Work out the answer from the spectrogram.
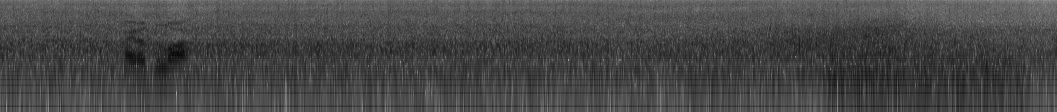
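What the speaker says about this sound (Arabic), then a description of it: "وهذه راه استمراريه لهذا الماء دار كله كيمشي للسد" Water flows steadily along a valley stream heading toward a dam, a constant rushing wash outdoors, with a man's brief words near the start and footsteps or movement later.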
